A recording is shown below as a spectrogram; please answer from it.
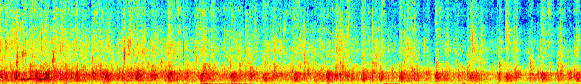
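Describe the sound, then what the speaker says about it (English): A church conference congregation in Accra, Ghana claps in a steady wash of many hands, faint and distant, continuing without a break. "Oh, clap your hands, somebody."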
